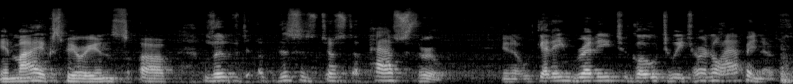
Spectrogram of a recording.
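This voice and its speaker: A man with an American accent and a fairly high pitch is heard over noticeable background noise. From Chicago, US Midwest. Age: 80s+. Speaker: audience member. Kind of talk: audience question. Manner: halting, many fillers.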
